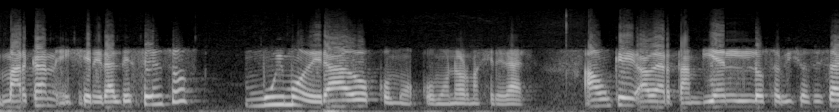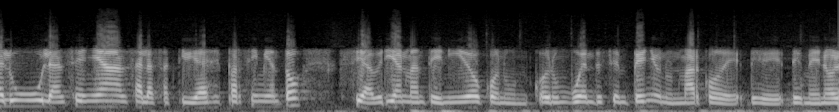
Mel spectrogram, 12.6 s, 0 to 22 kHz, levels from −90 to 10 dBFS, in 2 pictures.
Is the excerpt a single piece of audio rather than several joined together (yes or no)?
no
